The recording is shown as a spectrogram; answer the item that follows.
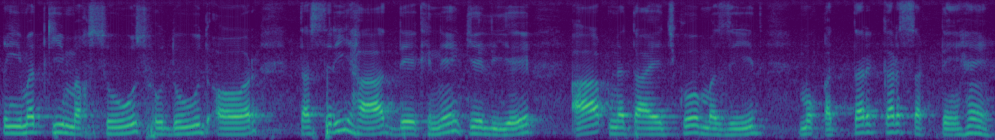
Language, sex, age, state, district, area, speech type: Urdu, male, 18-30, Uttar Pradesh, Shahjahanpur, urban, read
